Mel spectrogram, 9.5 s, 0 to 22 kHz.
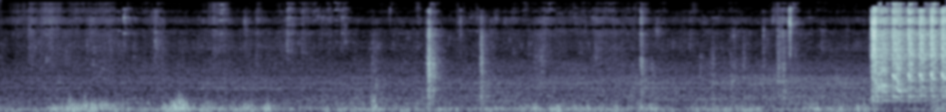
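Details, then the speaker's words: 2004 Toyota RAV4 2.4 L four-cylinder petrol engine starts into a harsh metallic harmonic rattle at idle; cause is a worn water pump bearing with slop (bearing slap), not leaking, replaced. "it has developed a very nasty sound uh when it's running um it's kind of like a harmonic rattle sound"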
